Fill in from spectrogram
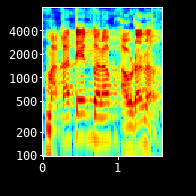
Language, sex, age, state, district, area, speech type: Goan Konkani, male, 60+, Goa, Bardez, rural, spontaneous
